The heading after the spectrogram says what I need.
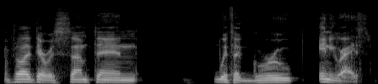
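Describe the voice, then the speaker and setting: A man's voice: on the low side, moderate pace, dry recording. Laid-back man co-hosting, dry mic. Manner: laid-back, sighing, short agreeing replies. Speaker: podcast co-host. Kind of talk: casual chat.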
